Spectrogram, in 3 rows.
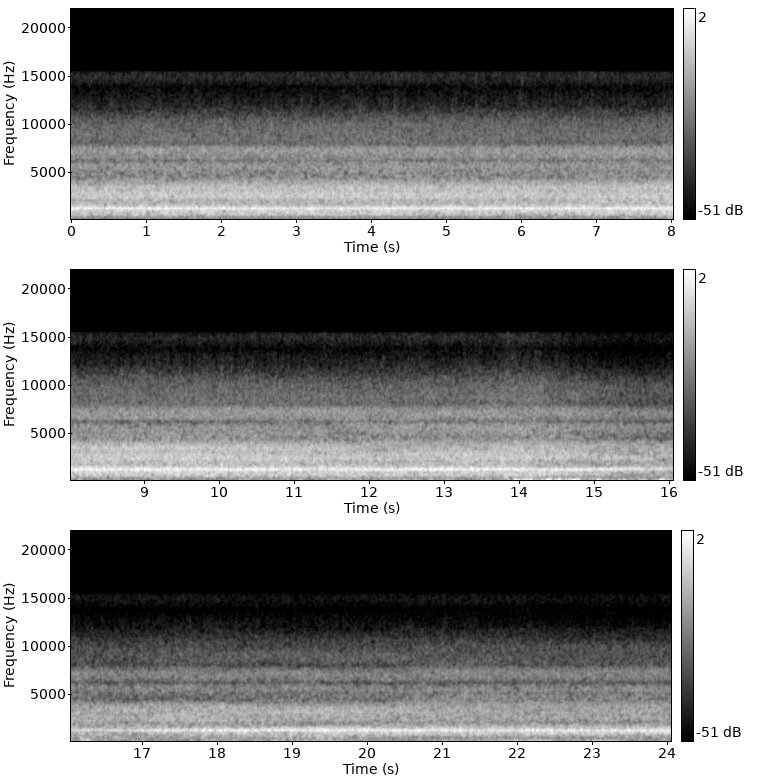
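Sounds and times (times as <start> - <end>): constant high whine: 0.0 - 24.0
steady hiss: 0.0 - 24.0.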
